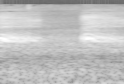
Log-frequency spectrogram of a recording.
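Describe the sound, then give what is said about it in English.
A crow cawing: two long, harsh caws separated by a short gap, over a steady low background. “the only sound you hear is traffic and an occasional crow.”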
